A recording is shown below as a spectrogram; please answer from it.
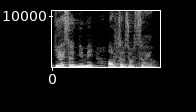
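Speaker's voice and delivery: panting soldier's report; acted breathless, loud first words; out of breath from running. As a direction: gasp out the report after sprinting in. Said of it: "막 뛰어온 거야".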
